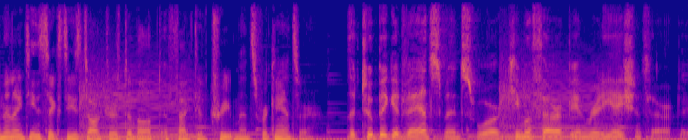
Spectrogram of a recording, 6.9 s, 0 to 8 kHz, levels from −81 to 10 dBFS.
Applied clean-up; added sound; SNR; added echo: none; Guitar; 10 dB; none.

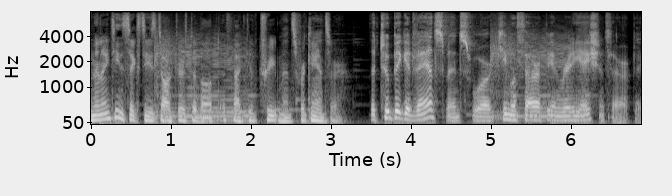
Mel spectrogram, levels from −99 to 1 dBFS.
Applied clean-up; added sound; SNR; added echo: neural mask model RNNoise.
